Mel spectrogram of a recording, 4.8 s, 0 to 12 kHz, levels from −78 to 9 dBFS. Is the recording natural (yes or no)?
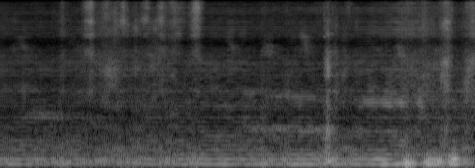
no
